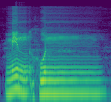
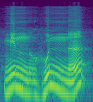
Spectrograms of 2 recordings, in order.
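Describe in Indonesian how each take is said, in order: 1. Akhirannya bunyi sengau yang ditahan, lalu hening. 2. Kata ini berakhir dengan vokal.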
